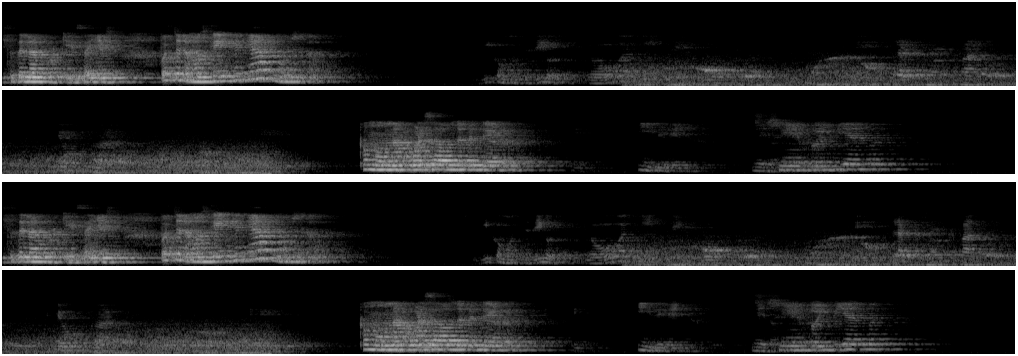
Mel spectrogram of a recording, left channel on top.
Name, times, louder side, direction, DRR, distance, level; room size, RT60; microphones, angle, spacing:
voice 1, 0.0-3.2 13.7-15.3 17.8-18.3, left 2 dB, 10° left, -5 dB, 0.4 m, -28 dB
voice 2, 4.7-7.4 8.5-9.8 10.3-11.3 12.6-13.2 13.9-14.6 15.8-15.9 16.5-16.9 17.6-19.0, right 2 dB, 75° right, 0 dB, 0.5 m, -44 dB
sound 1, 6.2-12.8, equal, 10° right, 1.2 m, -43 dB
3.2 x 2.6 x 2.5 m, 1.3 s
head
